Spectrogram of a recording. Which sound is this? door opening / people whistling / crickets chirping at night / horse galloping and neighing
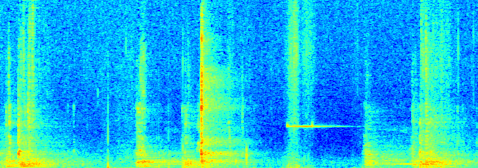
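door opening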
